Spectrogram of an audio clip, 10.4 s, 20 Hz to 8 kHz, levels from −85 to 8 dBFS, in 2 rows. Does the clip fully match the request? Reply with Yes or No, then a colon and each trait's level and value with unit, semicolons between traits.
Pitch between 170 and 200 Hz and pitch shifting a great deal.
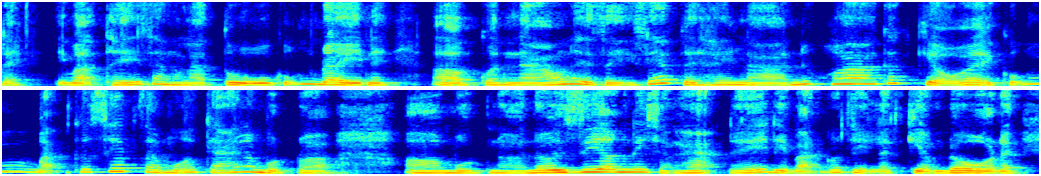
No: high, 190 Hz; average, 4.7 semitones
